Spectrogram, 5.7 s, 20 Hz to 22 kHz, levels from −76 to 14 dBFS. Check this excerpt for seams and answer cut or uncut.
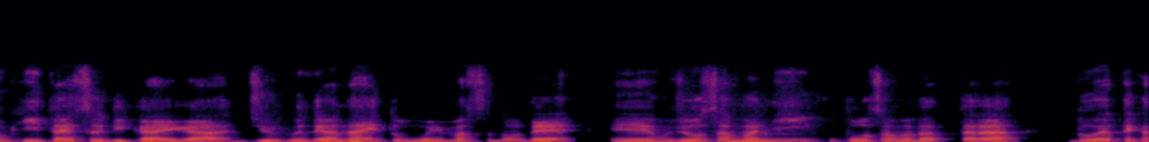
cut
